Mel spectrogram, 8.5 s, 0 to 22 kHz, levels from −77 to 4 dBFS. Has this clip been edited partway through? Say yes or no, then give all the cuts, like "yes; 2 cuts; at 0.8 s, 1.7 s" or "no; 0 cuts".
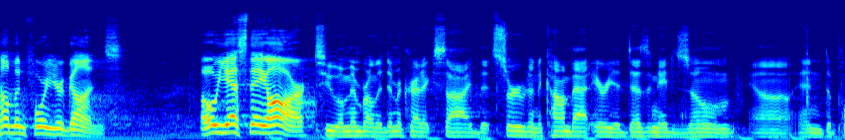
no; 0 cuts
